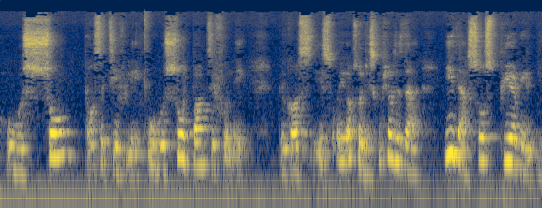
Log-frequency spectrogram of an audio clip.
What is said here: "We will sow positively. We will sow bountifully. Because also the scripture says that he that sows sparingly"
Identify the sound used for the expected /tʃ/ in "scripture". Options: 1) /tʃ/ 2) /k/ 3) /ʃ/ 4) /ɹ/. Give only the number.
3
